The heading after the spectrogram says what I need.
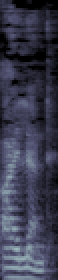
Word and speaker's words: island: ইন দা আইল্যান্ড, ISLANDA, এটা হবে আইল্যান্ড, এস এর উচ্চারণ হবে না, টাউন অফ রামেশ্বরম, মানে দ্বীপ শহর রামেশ্বরমে, তাহলে আইল্যান্ড টাউন অফ রামেশ্বরম, রামেশ্বরমটা হচ্ছে দ্বীপ শহর।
